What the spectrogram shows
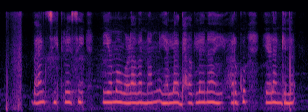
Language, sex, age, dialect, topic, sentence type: Kannada, female, 18-24, Central, banking, statement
